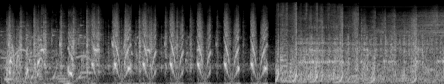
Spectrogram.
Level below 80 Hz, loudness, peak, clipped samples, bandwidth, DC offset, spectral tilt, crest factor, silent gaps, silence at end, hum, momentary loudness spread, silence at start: -38 dBFS; -17 LUFS; -2 dBFS; under 0.1%; 19.5 kHz; under 0.1%; -3 dB/octave; 16 dB; none; 0 s; none; 4 LU; 0 s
